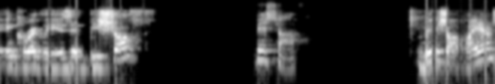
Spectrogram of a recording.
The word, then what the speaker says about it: Bischoff: Bischoff.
